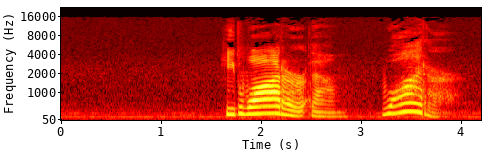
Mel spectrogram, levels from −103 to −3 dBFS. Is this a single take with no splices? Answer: no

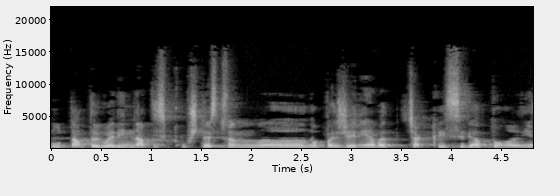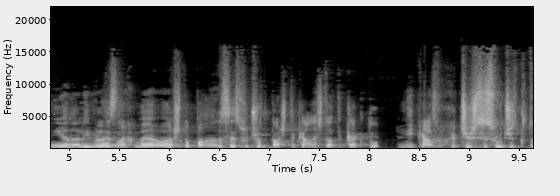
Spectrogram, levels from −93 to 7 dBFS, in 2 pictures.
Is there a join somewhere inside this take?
yes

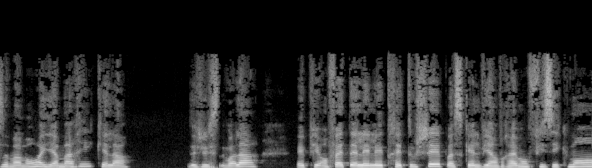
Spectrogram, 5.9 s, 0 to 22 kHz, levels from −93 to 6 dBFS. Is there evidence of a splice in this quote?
yes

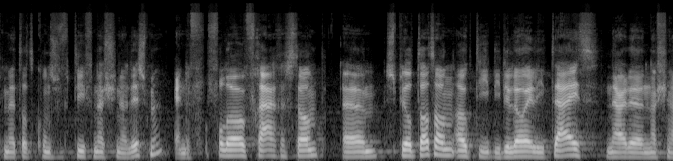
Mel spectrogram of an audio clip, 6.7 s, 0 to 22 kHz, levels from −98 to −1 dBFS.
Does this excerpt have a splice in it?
yes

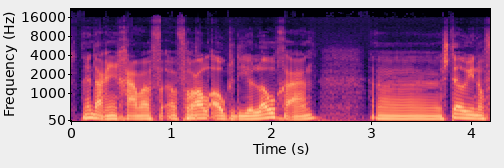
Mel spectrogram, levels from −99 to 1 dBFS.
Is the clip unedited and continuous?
yes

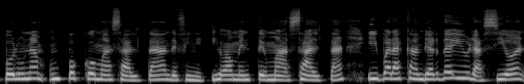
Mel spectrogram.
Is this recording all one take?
yes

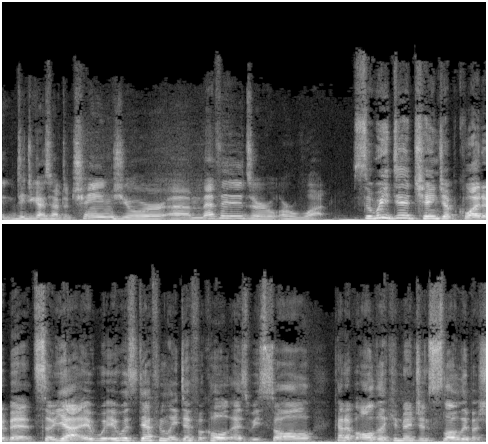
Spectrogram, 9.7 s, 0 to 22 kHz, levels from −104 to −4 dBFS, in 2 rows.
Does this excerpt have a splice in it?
no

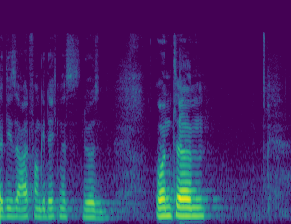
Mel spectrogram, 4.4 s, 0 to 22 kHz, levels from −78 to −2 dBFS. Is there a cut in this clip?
yes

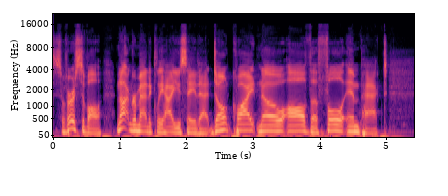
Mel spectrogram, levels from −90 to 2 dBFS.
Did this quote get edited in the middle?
no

